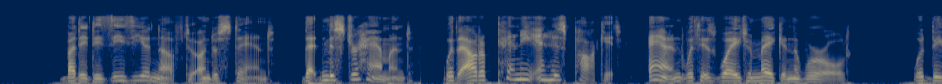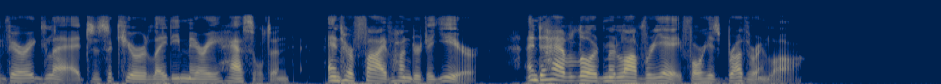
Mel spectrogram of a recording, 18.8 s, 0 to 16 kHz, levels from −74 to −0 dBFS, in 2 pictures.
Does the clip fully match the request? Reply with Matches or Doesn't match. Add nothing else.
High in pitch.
Doesn't match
